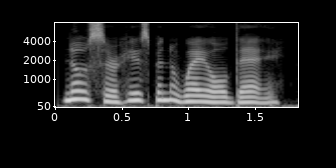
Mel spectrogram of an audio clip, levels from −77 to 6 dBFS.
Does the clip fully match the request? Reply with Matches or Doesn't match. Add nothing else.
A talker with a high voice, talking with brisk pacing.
Matches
